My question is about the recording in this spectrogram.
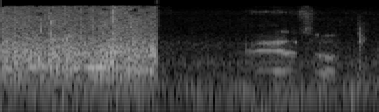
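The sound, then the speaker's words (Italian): A burst of loud audience applause, dense and crackling, lasts about a second and then stops abruptly; faint voices follow in the quiet afterward. “Ma l'applauso si può fare un po' più lungo per cortesia?”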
